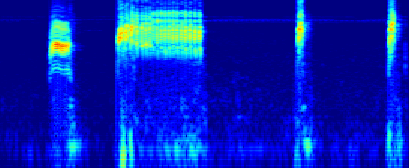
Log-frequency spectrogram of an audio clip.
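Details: Silver-eared mesia in 'ché' style training song: a loud slurred note, then a harsh, buzzy rattling trill lasting almost a second, followed by two short sharp chirps.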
